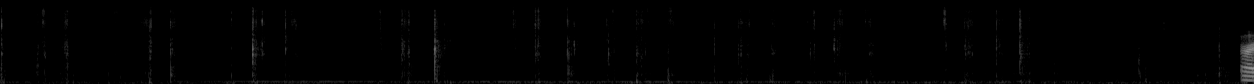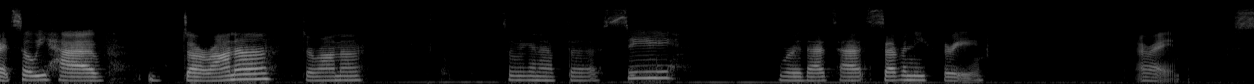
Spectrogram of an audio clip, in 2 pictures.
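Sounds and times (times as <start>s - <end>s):
playing cards shuffling and snapping: 0.0s - 12.3s
speech: 12.4s - 16.2s, 17.6s - 19.4s, 20.4s - 22.5s, 24.0s - 25.0s.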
